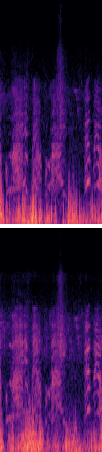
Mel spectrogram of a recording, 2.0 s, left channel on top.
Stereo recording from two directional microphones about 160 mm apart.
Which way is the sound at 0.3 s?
Centre (ahead or behind).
